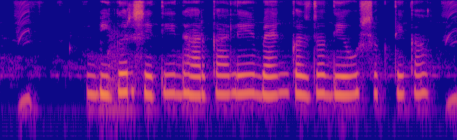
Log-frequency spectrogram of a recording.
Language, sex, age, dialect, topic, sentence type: Marathi, female, 18-24, Varhadi, agriculture, question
